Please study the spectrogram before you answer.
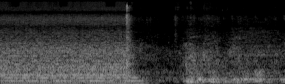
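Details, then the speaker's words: Pool pump motor after cleaning and refitting a start capacitor, switched on: steady even hum, no buzzing, then clean cut-off; running normally again, though warm because the airflow flange wasn't yet refitted. "on va mettre le courant et on va voir si la pompe se met en fonction. Bon, là c'est reparti."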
